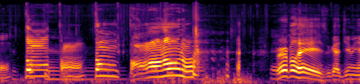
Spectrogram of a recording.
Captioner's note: humming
